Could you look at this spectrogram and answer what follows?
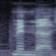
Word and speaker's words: Midna: Midna? Midna, yeah.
